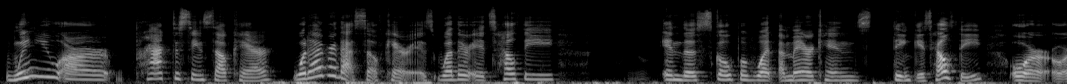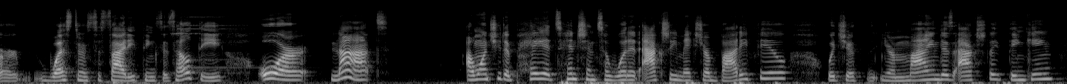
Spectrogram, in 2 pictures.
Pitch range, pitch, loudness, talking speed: 180-235 Hz, 200 Hz, -27 LUFS, 145 wpm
